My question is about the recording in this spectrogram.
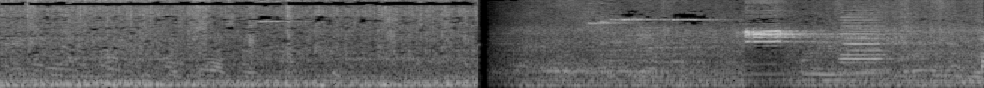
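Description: Outdoor street noise with people talking in the background. After a sudden cut about three seconds in, the background is quieter, and a vehicle horn sounds briefly near the end.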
